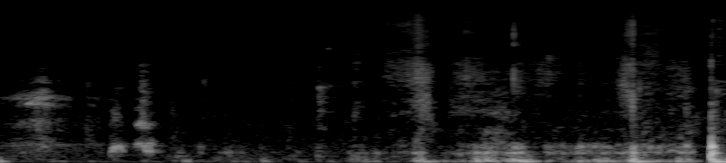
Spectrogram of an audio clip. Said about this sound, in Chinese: 插播，插播那个阿晴家的猫正在旁边呼噜的声音。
